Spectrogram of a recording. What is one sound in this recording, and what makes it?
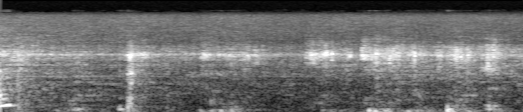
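A soft toy is set down on a table with a light thud.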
